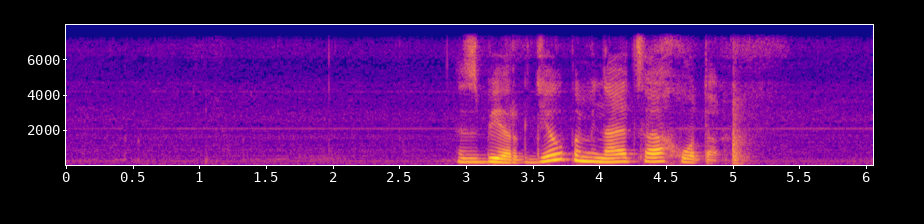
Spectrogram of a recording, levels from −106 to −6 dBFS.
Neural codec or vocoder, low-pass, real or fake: none; 7.2 kHz; real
